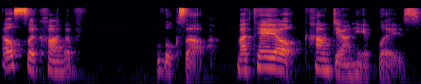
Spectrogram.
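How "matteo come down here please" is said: tough, firm, intimidating don't-mess-with-me tone. Narrating a game scene, the speaker voices a character calling Matteo down: Elsa's don't-mess-with-me tone. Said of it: "her voice has that tone of, "Don't mess with me".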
